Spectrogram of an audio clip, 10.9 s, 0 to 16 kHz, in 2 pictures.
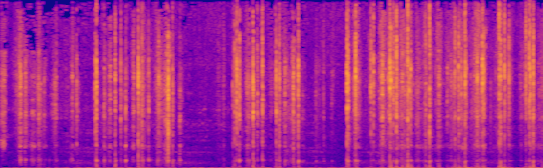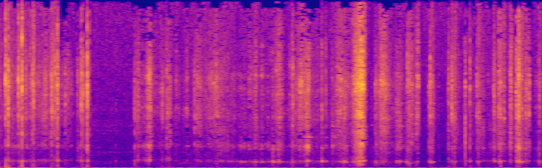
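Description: A small, hollow, empty clear plastic cup is held between both hands and tilted while fingertips and short nails tap and scratch along its sides. The result is a steady stream of quick, dry, bright clicks and scratchy rasps over a faint hollow tone near 700 Hz.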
